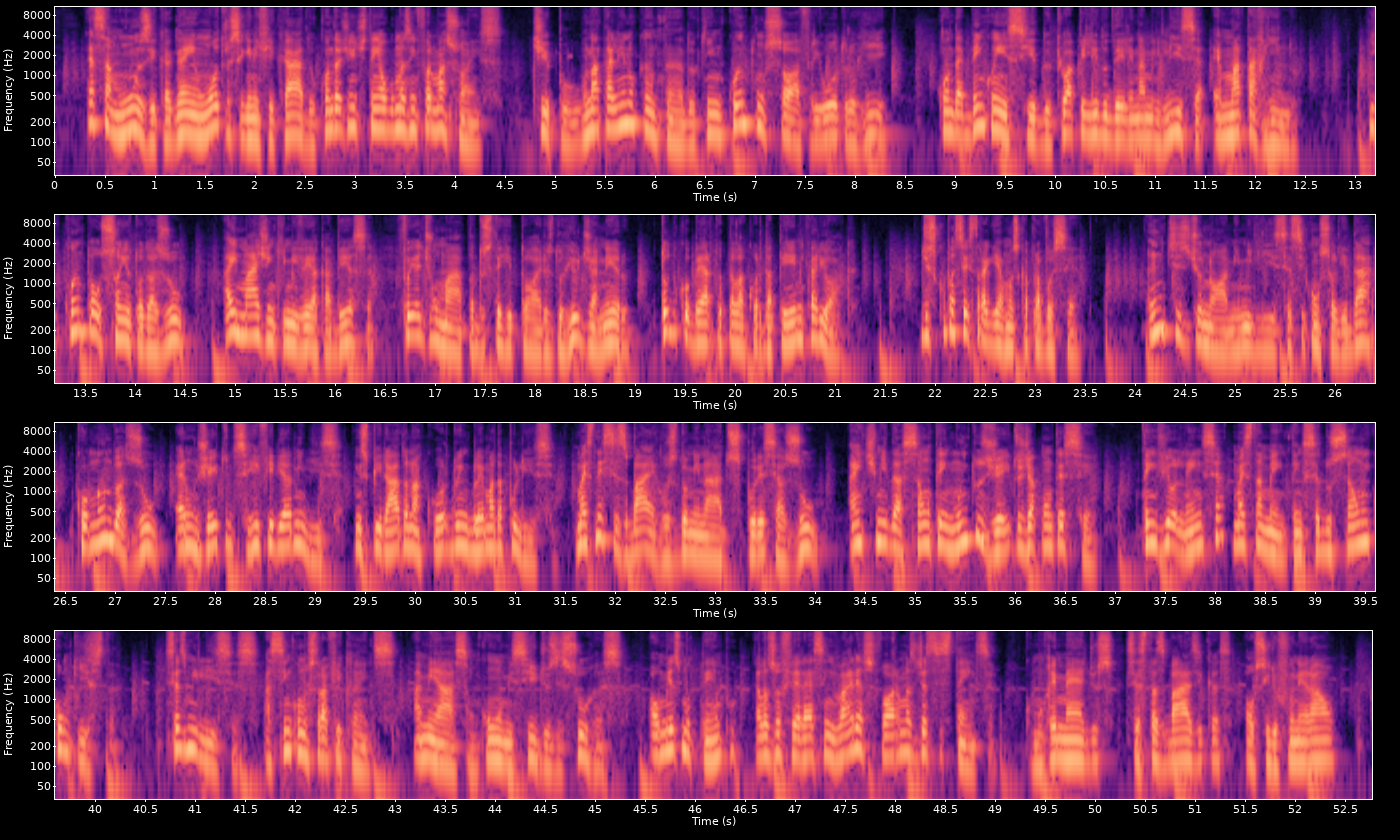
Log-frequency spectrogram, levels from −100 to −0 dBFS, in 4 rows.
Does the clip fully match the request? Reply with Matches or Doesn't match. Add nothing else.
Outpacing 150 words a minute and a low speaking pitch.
Matches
